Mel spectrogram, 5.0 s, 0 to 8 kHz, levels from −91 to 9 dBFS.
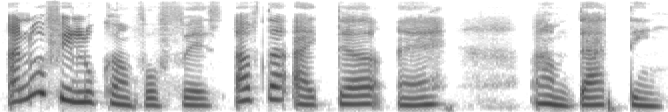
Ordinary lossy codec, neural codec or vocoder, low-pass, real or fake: none; none; none; real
